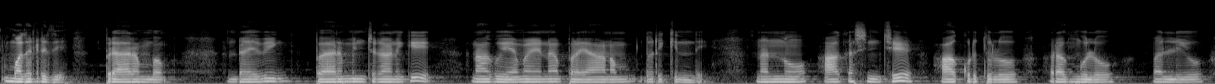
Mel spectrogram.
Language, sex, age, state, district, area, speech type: Telugu, male, 60+, Andhra Pradesh, Eluru, rural, spontaneous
